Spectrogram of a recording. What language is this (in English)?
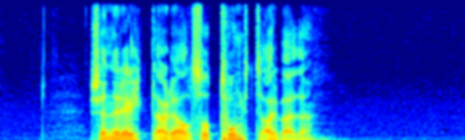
Norwegian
